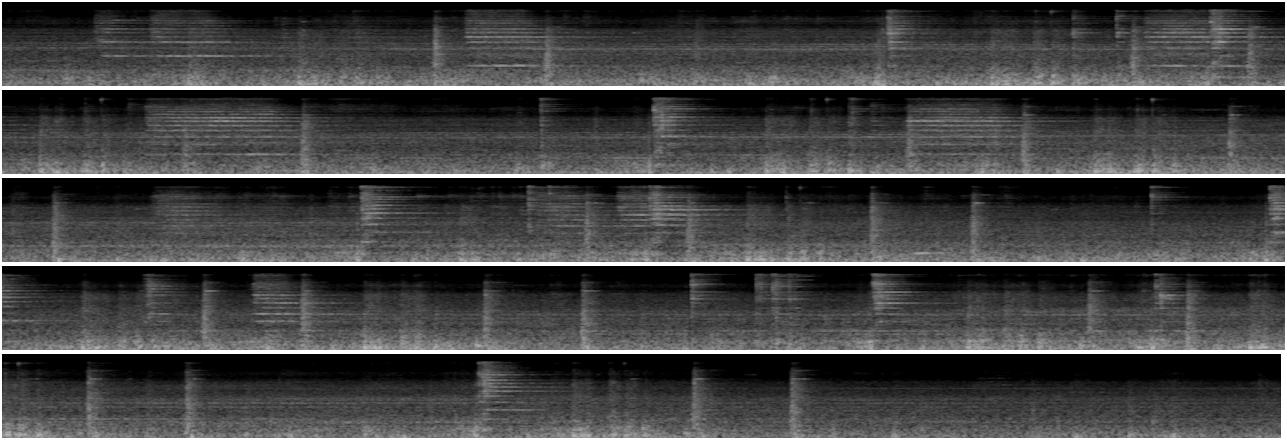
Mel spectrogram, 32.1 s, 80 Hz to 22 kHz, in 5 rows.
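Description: Two coupled Class 323 electric multiple units running out through the station at low speed, with a steady rumble. Short high-pitched wheel squeals come again and again at irregular intervals, together with sharp clicks from the wheels over the rail joints and pointwork.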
